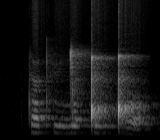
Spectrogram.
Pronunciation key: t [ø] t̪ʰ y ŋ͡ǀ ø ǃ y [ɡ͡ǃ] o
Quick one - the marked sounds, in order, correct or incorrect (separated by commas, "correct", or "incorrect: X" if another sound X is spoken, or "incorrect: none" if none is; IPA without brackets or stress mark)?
incorrect: œ, correct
